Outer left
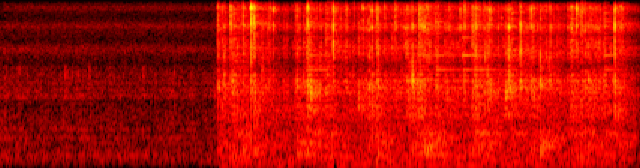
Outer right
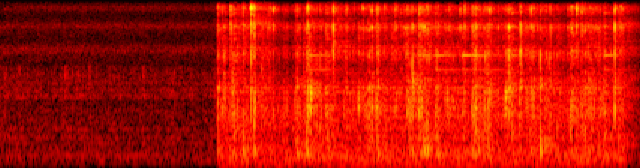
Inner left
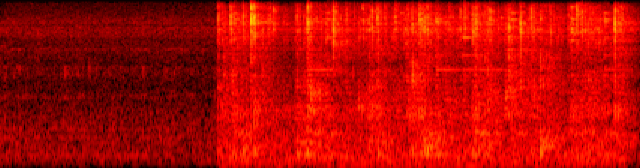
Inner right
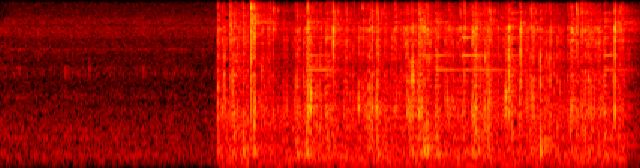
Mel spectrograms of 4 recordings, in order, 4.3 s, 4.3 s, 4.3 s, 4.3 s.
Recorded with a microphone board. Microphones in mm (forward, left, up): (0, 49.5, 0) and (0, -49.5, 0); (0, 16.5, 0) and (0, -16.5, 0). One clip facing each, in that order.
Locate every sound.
1.4 s dripping: 55° right (ahead or behind), 1.1 m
